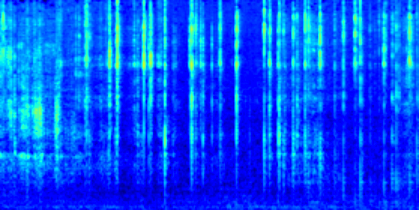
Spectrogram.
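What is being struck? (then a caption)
Bamboo pan flute tapped and scratched with metal nails. A bamboo pan flute, a bundle of hollow bamboo tubes, is tapped and scratched with long pointed metal nail extensions. Quick, bright clicks and dry scratching rasps follow one another in an uneven stream, each dying away almost at once with very little low end.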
